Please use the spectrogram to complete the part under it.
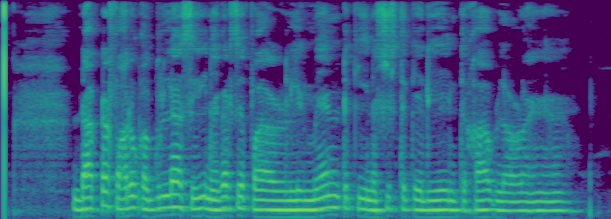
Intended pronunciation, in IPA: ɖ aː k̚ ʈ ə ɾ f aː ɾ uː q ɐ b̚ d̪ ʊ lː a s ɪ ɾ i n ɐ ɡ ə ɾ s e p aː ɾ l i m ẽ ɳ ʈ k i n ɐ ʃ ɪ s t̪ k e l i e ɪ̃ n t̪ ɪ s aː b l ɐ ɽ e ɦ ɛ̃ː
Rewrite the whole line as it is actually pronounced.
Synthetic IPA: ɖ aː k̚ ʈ ə ɾ f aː ɾ uː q ɐ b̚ d̪ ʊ lː a s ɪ ɾ i n ɐ ɡ ə ɾ s e p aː ɾ l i m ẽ ɳ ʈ k i n ɐ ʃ ɪ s t̪ k e l i e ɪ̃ n t̪ ɪ x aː b l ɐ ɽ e ɦ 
